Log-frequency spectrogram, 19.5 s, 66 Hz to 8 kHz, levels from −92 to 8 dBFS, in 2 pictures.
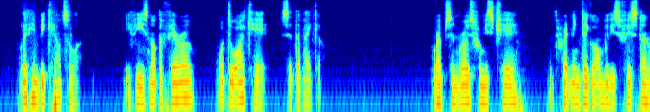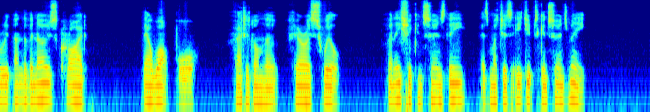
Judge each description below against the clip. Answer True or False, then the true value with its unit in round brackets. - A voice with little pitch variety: True (1.9 semitones)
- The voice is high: False (105 Hz)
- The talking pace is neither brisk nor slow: True (150 wpm)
